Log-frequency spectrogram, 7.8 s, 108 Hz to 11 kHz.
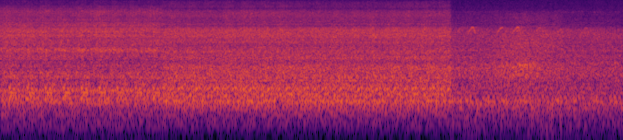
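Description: A train of five 12-series passenger coaches with a DE10 diesel locomotive rolling past, a steady noise of wheels on rail. It gets quieter and duller suddenly about five and a half seconds in.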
